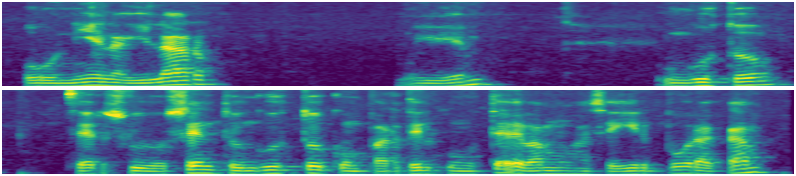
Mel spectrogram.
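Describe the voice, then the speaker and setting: Male teacher on a video call, deep and slow, husky, dark tone. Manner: slow, takes attendance, talks to students. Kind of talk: online class.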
